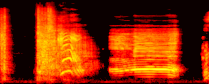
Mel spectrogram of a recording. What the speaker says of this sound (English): Yes, and it was cow.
